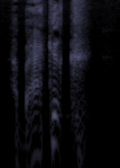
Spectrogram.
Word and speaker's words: Habakkuk: I'm going to take us back to Habakkuk, all right, or however you say it. You may pronounce it Habakkuk. That's fine as well, all right.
